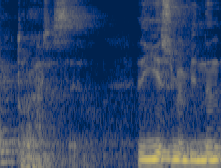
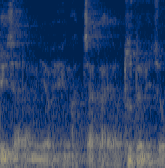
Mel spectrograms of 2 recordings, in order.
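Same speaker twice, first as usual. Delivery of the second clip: hushed aside; 9 semitones lower, 13 dB quieter than usual. Real, not acted. Hushed aside about thief.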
